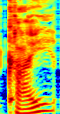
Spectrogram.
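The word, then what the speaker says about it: 絵: The next one has the pronunciation kai or e and the meaning picture.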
